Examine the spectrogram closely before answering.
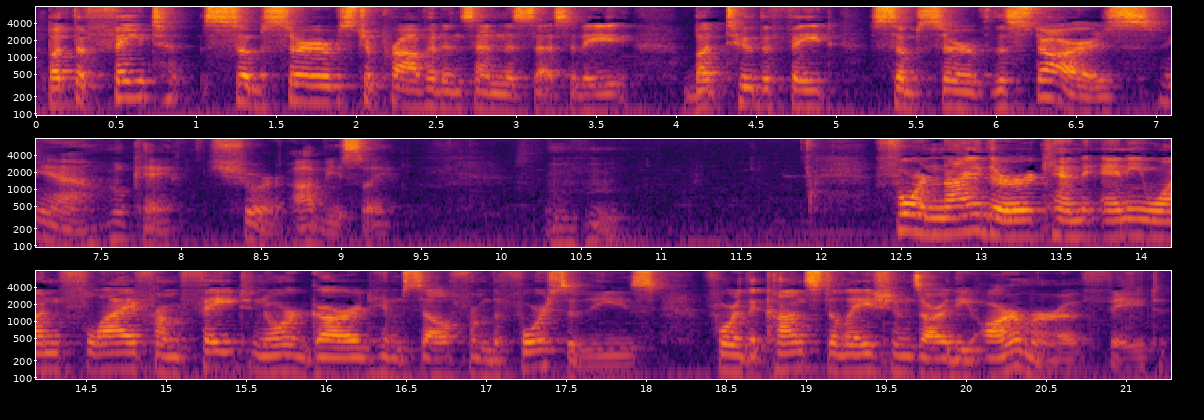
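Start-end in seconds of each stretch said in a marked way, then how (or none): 0.0-7.0 put-on deliberate formal reading of the old text; solemn text reading. Reads scripture aloud. 12.3-21.2 slow, higher and louder grand recitation; solemn slow reading. Acted. Reads scripture aloud.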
